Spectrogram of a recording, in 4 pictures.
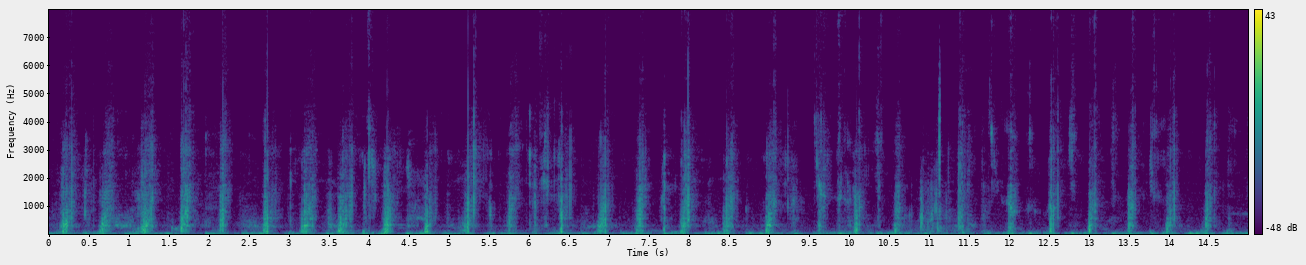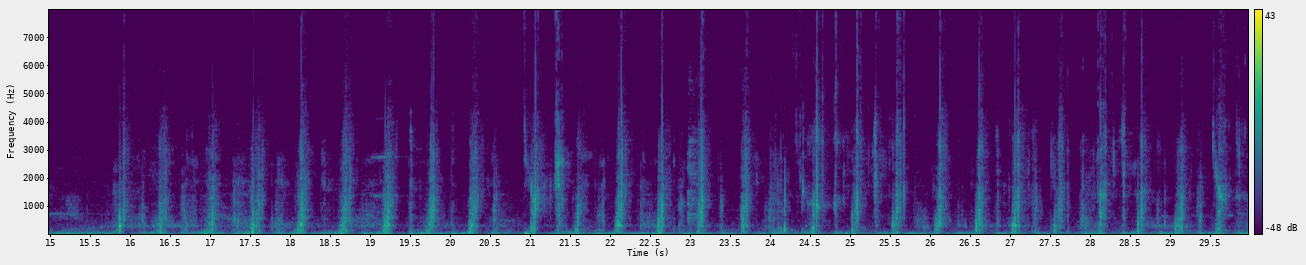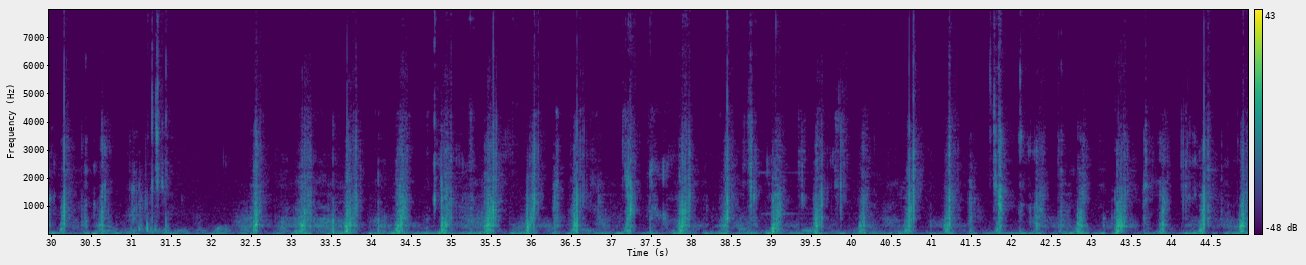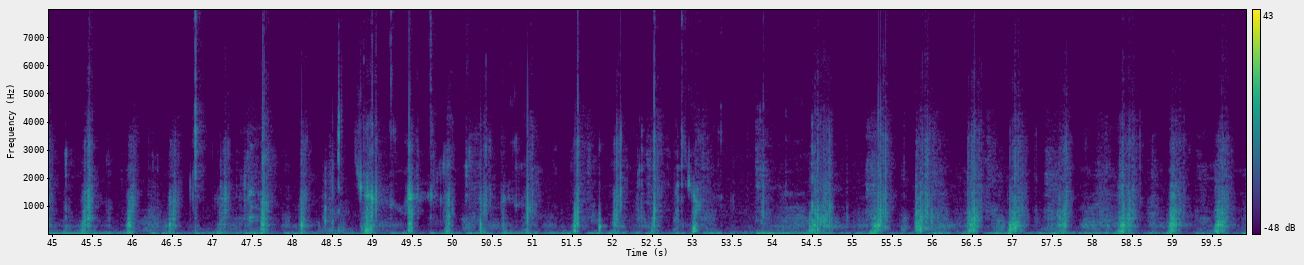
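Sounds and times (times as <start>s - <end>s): chewing and crunching seeds: 0.0s - 15.0s, 15.8s - 59.9s.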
